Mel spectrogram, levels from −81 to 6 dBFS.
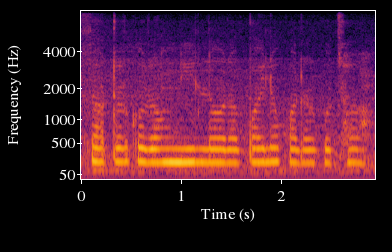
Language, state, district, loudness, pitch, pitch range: Nepali, West Bengal, Darjeeling, -14 LUFS, 200 Hz, 195-205 Hz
